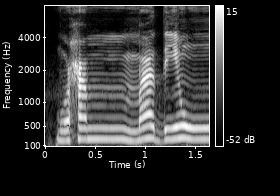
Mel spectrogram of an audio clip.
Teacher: میم مشدد پہ غنہ کریں گے. محمدیوں ہونٹ گول کرنا ہے.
